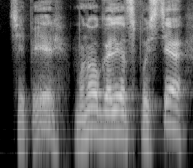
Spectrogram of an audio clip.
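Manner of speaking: ordinary delivery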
